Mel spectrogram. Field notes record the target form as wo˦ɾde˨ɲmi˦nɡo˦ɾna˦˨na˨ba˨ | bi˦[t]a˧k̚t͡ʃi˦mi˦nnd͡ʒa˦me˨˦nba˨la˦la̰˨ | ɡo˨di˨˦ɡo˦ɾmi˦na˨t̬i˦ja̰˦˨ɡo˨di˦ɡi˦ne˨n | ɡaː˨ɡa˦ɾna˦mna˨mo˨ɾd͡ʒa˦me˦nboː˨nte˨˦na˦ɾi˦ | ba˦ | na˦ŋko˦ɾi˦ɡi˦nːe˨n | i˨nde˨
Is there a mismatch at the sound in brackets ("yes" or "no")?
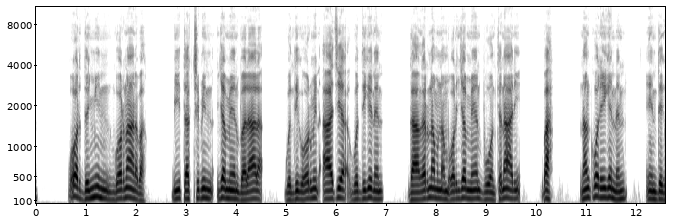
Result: no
